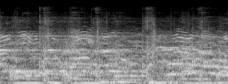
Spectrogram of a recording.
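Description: A large crowd cheering and shouting over loud music with a heavy bass.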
